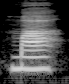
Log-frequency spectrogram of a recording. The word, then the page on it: ma: apatani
